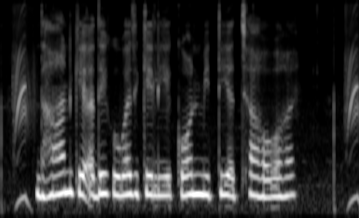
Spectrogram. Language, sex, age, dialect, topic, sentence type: Magahi, female, 31-35, Southern, agriculture, question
